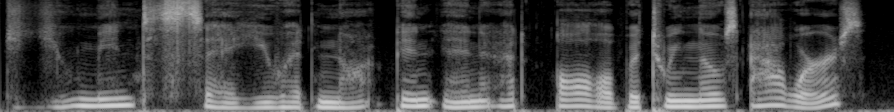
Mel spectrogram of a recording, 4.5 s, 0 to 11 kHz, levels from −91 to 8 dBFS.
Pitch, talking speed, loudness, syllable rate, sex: 170 Hz, 200 wpm, -18 LUFS, 4.2 syllables/s, female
